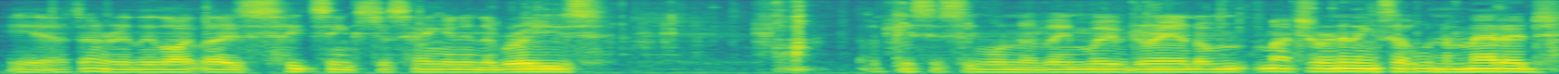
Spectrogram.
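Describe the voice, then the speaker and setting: A lowish, flat-sounding male voice with an Australian accent rambles a little fast as he works, offhand and talking to himself. He's an electronics repair hobbyist, and the recording is clearly noisy with clicks.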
